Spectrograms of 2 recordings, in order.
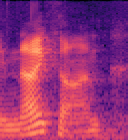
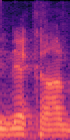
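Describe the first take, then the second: First: Nikon is said the North American way. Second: Nikon is said the non-North American way.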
